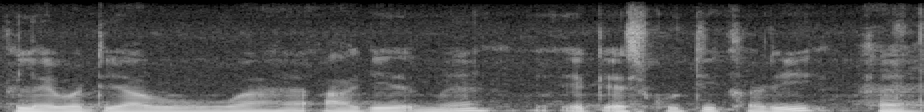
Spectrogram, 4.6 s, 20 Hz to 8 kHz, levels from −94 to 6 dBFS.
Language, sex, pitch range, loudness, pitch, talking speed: Bhojpuri, male, 105-125 Hz, -16 LUFS, 110 Hz, 130 wpm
